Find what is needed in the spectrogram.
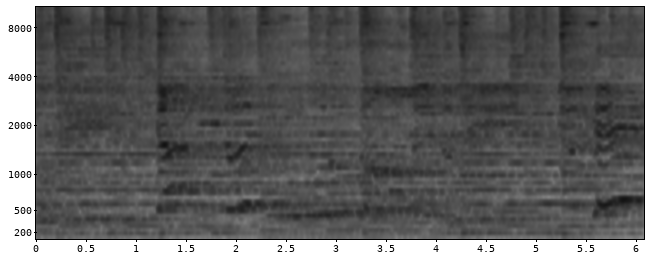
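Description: Live singing accompanied by two acoustic guitars, with long held notes that waver in pitch; one note bends upward near the end.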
